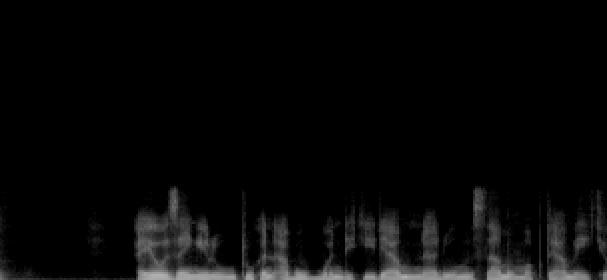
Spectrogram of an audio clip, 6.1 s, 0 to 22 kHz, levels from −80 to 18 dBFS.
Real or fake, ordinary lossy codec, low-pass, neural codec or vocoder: fake; none; 7.2 kHz; codec, 16 kHz, about 1 kbps, DyCAST, with the encoder's durations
